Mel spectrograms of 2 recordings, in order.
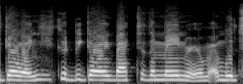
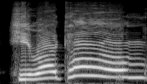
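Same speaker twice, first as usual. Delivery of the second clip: slow, high drawn-out taunt; screaming villain; 7 semitones higher, much slower than usual. Acted. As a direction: call out the hunt, stretched long. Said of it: "Pluto screamed from the main room".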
